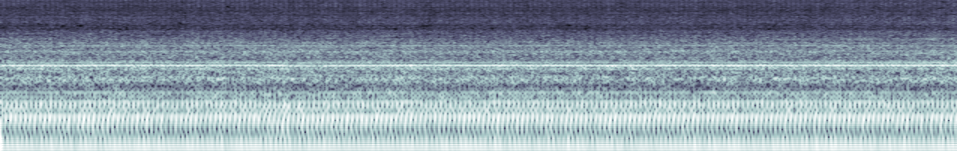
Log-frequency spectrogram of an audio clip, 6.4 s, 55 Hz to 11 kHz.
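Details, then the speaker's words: Predator 13,000 W tri-fuel portable generator running just outside an uninsulated shop door; loud, constant drone at a fixed speed with a steady hum and no hunting or surging, running smoothly. "All right, so it's just outside this uninsulated shop door. And, I mean, it's loud, but it's not terrible."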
